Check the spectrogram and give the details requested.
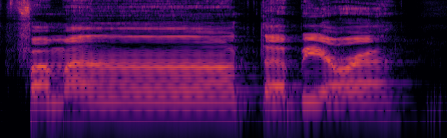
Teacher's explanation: فمن تبع، یعنی نون کے مخرج سے اسے ادا نہیں کریں گے بلکہ نون کی آواز کو ناک میں چھپائیں گے، نون ظاہر نہیں ہوگا، ناک میں چھپے گا۔ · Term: اخفا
